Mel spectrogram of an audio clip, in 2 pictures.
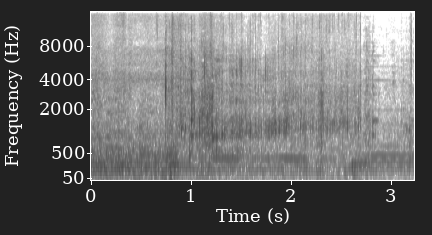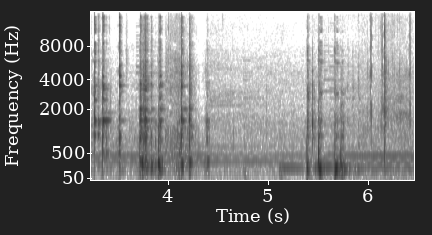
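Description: Hot water for morning coffee poured inside a camper van in the Wyoming backcountry, a steady trickle followed by a run of sharp clinks and splashy bursts, close and fairly quiet with no talk.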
